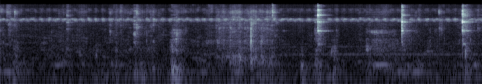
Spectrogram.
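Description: Spoons clinking against bowls and plates while eating, with three sharp clinks in the second half. A steady, high-pitched pulsing trill carries on underneath.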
